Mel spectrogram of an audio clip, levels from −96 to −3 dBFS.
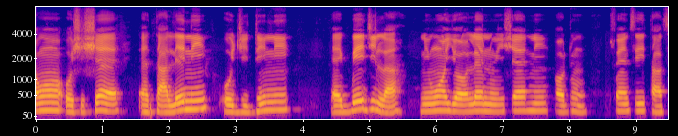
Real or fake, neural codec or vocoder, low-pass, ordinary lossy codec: real; none; none; none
